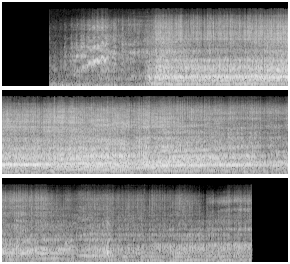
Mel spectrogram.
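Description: A car engine running at high, fairly steady revs, its pitch drifting slightly, easing off after about eight seconds and cutting off suddenly at the end.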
